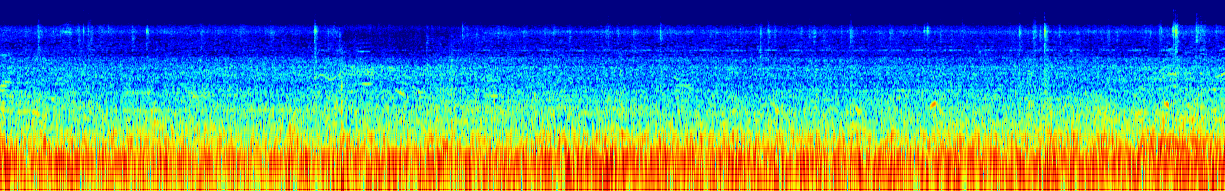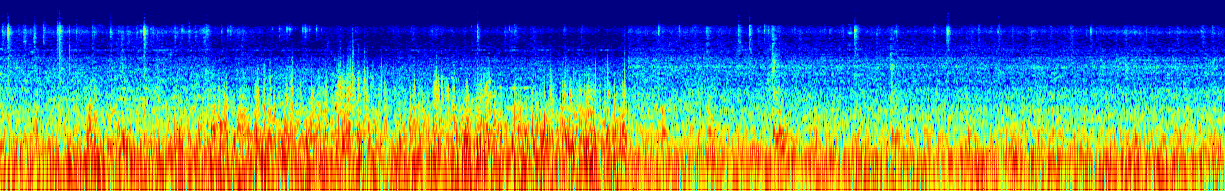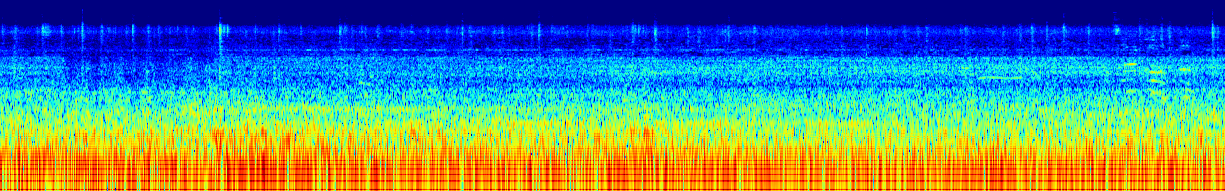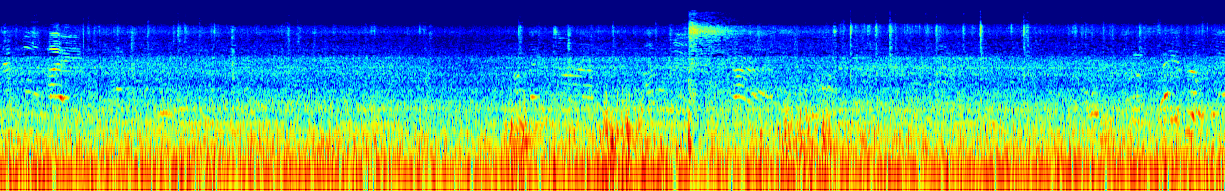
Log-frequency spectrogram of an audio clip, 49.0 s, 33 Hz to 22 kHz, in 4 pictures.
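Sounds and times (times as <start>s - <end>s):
rattles and clicks: 0.0s - 49.0s
train engine humming: 0.0s - 49.0s
train running rumble: 0.0s - 49.0s.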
